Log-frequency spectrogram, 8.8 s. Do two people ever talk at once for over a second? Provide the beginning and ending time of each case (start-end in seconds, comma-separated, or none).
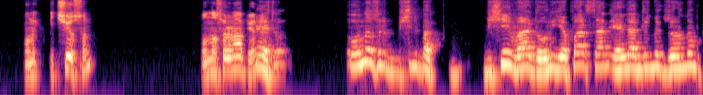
none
